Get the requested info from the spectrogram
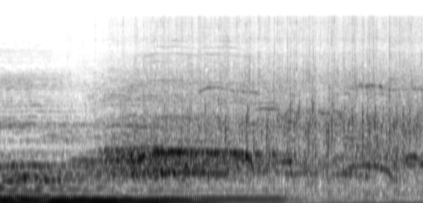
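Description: A rock band's final chord held and ringing out live, with the audience cheering and applauding over it. The low sustained notes fall away about four seconds in, leaving the crowd's cheers.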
